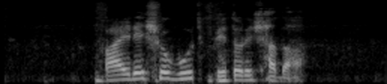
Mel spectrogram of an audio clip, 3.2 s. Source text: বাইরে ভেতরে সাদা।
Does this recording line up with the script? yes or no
no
